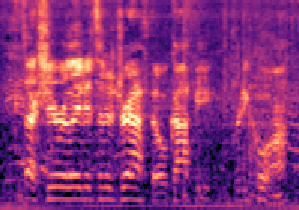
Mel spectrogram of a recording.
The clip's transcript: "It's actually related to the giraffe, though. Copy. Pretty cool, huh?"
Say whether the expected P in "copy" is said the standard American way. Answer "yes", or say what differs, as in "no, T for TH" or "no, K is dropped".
no, F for P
